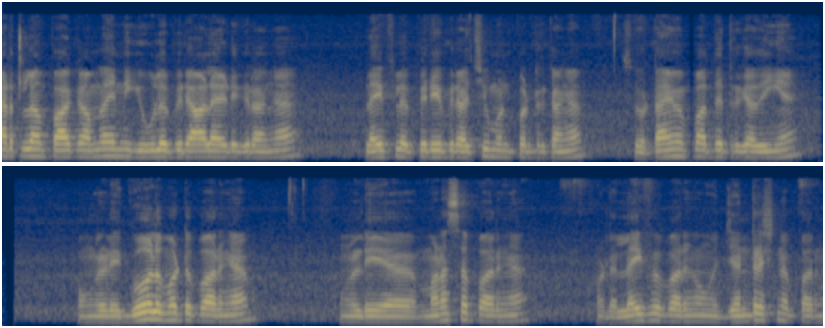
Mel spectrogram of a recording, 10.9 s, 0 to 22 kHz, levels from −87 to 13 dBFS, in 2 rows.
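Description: Short stall from a late packet, 4.57 to 4.77 s: a packet arrived late, so the jitter buffer emptied and the receiver held the last sound for about 27 ms until it came. Playback resumed from the same point with nothing lost, leaving a briefly stretched sound with a faint buzz or dip.

Call audio freeze, 5.45 to 5.58 s: the sound halts and a fading fill runs for about 106 ms, the last 70 ms of it silent, before playback picks up exactly where it stopped. Packets held up in transit, likely emptying the jitter buffer, would explain the inserted gap.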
